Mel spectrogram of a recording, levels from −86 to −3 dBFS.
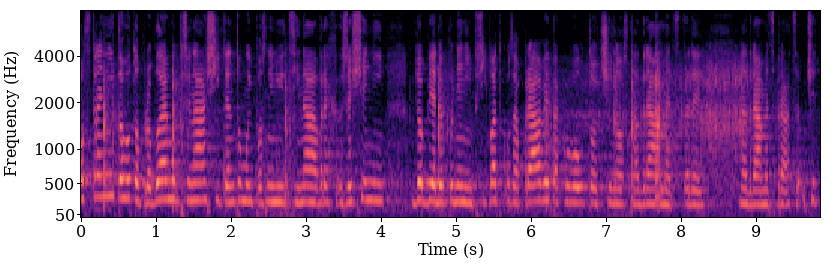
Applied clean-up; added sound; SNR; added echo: none; Fireworks; 14 dB; none.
